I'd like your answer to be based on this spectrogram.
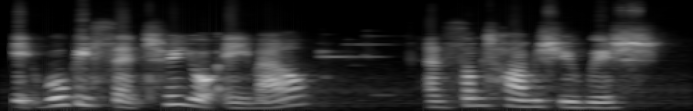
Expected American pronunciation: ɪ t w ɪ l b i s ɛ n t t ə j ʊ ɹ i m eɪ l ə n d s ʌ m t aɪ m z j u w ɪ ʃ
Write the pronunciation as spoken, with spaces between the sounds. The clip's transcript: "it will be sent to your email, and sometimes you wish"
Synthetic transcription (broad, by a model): ɪ t w ɪ l b i s ɛ n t t ə j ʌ ɹ i m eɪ l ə n s ʌ m t aɪ m z j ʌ w ɪ ʃ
